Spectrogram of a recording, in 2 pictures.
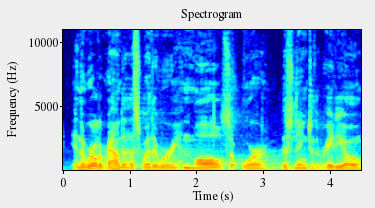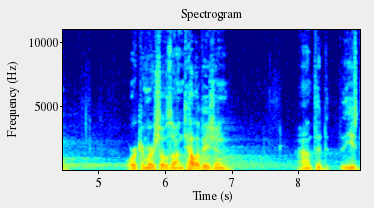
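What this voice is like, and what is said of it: Hoarse, strained voice. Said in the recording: “I'm losing my voice, so I may not be able to preach very long.”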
